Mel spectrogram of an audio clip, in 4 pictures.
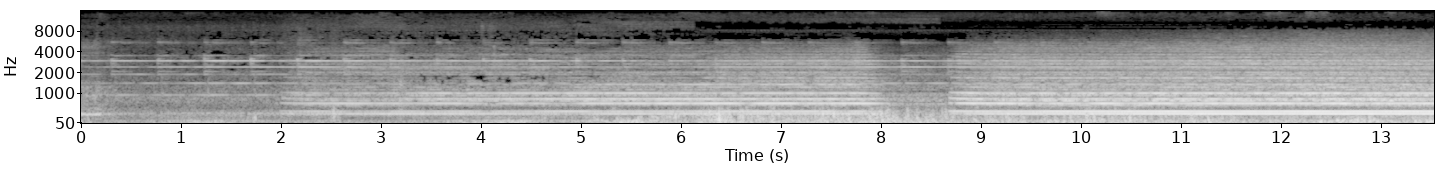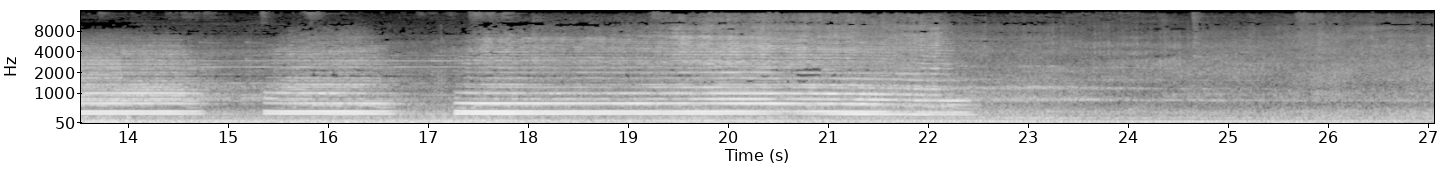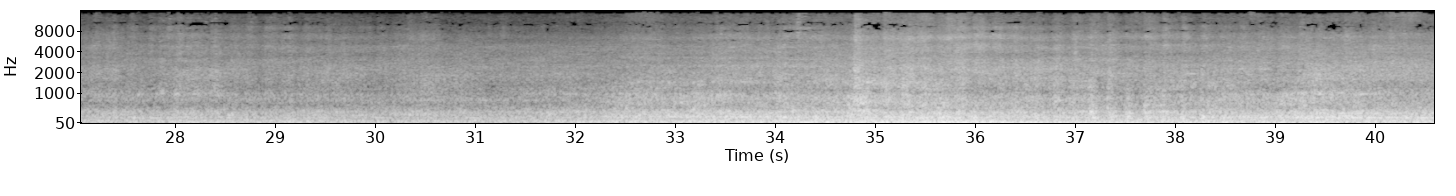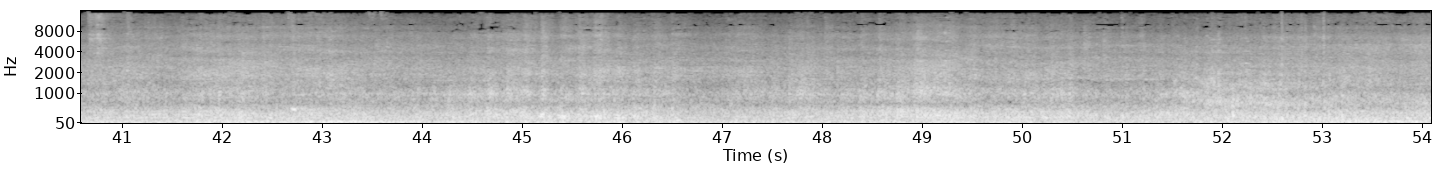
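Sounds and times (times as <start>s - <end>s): locomotive horn blasts: 0.0s - 0.4s, 2.0s - 25.6s
freight cars rumbling: 22.1s - 54.0s.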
